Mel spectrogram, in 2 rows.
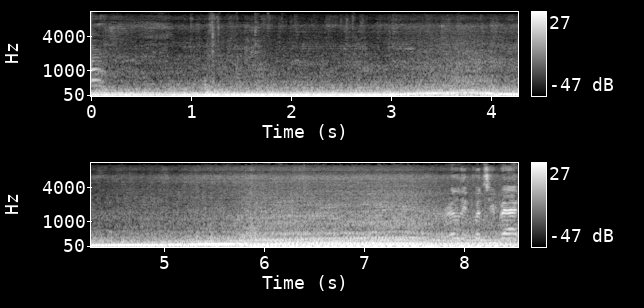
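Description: A 1970 Ford Mustang fastback with a 302 V8 pulls hard, its loud engine note climbing in pitch through the revs, dipping briefly at a shift and rising again under an interior rumble.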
